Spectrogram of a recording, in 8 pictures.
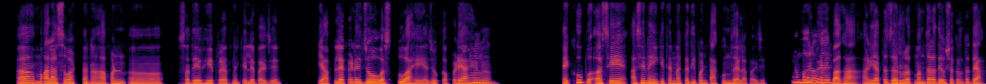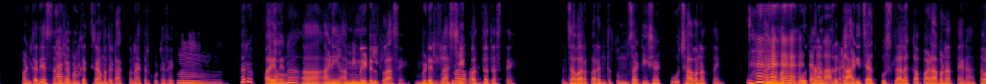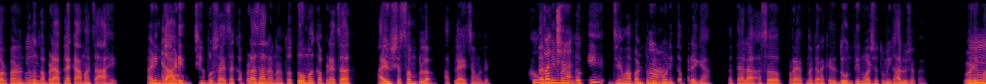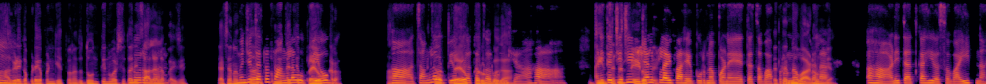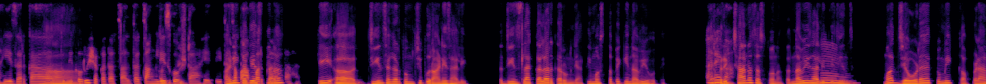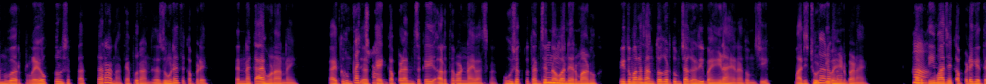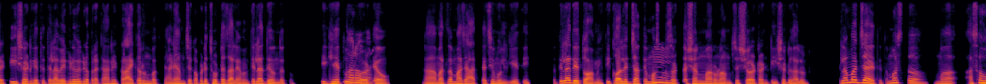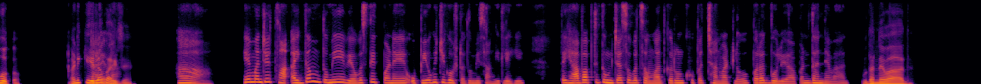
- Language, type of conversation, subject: Marathi, podcast, जुन्या कपड्यांना नवीन रूप देण्यासाठी तुम्ही काय करता?
- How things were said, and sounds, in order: "जोपर्यंत" said as "जवरपर्यंत"; tapping; chuckle; "कपडा" said as "कपाडा"; "तोपर्यंत" said as "तवरपर्यंत"; other background noise; in English: "शेल्फ"; in English: "फॅब्रिक"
